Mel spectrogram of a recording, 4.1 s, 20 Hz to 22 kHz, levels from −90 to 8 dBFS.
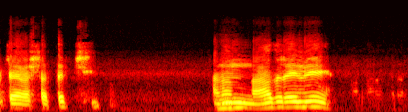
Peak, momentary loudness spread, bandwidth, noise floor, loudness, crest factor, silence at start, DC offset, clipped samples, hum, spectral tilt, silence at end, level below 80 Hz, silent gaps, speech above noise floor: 0 dBFS; 11 LU; 7.6 kHz; -53 dBFS; -15 LUFS; 16 dB; 0 s; under 0.1%; under 0.1%; none; -6 dB/octave; 0.75 s; -64 dBFS; none; 39 dB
